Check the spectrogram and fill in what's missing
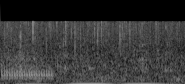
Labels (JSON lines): {"label": "biophony, croak", "recorder": "SoundTrap 500"}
